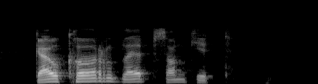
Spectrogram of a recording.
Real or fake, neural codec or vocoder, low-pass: real; none; 5.4 kHz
